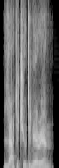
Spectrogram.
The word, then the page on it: latitudinarian: Indian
